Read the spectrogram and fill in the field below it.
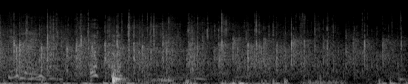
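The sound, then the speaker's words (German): An audience applauds the guests as they leave the stage, a dense patter of many hands clapping steadily throughout, with a brief louder burst early on and faint voices mixed in beneath the clapping. “Das ist jetzt euer Applaus.”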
